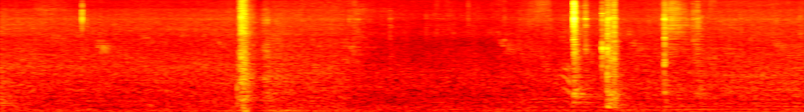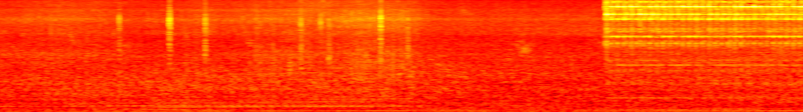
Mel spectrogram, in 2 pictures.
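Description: Sharp knocks about two seconds in and twice more around four and a half seconds, then a passing car's rumble swells and fades. Near the end, a payphone starts ringing, an electronic ring about two seconds long, as the caller rings back.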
